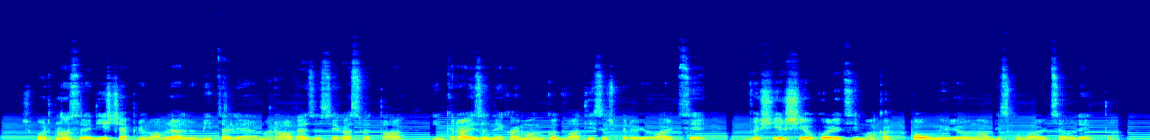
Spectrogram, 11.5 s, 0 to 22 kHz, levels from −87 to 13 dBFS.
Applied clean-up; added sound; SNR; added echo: none; Wind instrument, woodwind instrument; 17 dB; none.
